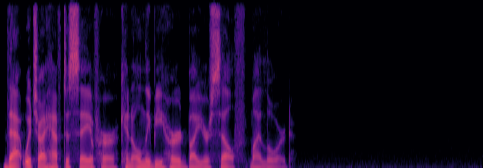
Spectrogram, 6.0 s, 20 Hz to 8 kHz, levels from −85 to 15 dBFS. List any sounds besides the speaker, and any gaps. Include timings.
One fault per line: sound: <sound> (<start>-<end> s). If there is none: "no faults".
no faults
